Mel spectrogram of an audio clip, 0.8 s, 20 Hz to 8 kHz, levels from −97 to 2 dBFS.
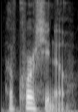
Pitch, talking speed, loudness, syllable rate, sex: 105 Hz, 305 wpm, -19 LUFS, 7.6 syllables/s, male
